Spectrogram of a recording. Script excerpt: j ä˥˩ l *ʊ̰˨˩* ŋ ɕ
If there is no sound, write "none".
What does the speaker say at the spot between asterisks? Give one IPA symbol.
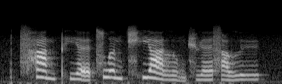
ʊ̰˨˩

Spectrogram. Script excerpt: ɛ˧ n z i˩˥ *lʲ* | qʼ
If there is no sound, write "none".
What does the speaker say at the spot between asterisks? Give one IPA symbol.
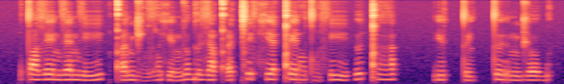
none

